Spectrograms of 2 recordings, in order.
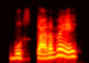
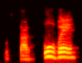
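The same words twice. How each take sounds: First: Said in the usual way. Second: "buscar V" said slowly and deliberately, the letter V clear; slow spelled-out. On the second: Shown as a demonstration. ("buscar V" despacio y marcado, como dictando) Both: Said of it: "fíjense, buscar V".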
